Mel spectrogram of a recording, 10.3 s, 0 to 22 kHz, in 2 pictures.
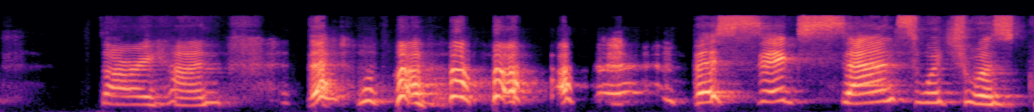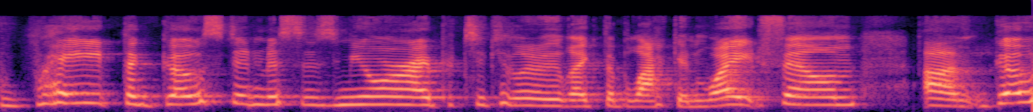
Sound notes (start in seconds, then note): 1.6 chuckles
